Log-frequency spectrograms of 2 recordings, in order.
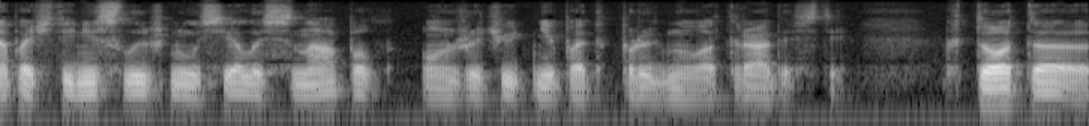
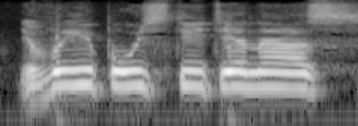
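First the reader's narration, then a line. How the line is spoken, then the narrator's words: Screaming. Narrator (Russian): завопил Рейнберт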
